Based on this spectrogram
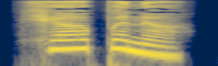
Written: ಖ್ಯಾಪನ

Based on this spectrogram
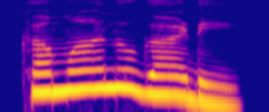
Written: ಕಮಾನುಗಾಡಿ

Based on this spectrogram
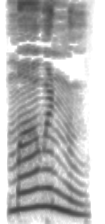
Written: ಮಾವಣ್ಣು

